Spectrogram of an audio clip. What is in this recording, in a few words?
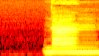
"nan1", chinese pinyin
